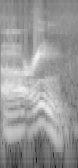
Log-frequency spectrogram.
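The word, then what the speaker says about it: عين: দুইটা আর কি তখন বুঝতে পারবেন কিভাবে হচ্ছে আইন হা খেয়াল করেন আইন যখন বলছেন এই এই জায়গাতে গলার মধ্যখান হতে উচ্চারণটা হবে আইন আইন তারপরে কি হা আইন হা খেয়াল করেন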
